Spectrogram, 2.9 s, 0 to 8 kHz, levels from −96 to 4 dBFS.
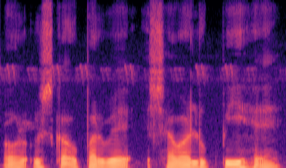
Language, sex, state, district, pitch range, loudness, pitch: Hindi, male, Arunachal Pradesh, Papum Pare, 105-110 Hz, -15 LUFS, 110 Hz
